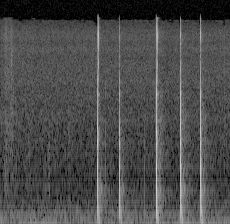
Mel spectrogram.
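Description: A stylus tip tapping against a tablet's glass screen while handwriting: about five sharp clicks in quick succession in the second half, over a faint low hum.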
